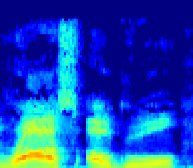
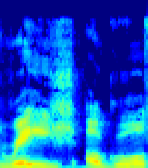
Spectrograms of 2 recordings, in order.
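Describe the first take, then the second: First: The first word does not sound like 'rage'. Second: The first word sounds like 'rage'. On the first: "Yet in the movies, he's called Ra's al Ghul" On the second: "I prefer Ra's just because it sounds like rage"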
